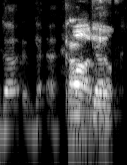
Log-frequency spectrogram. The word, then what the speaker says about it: Gvardiol: How do you pronounce it? Gvardiol.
